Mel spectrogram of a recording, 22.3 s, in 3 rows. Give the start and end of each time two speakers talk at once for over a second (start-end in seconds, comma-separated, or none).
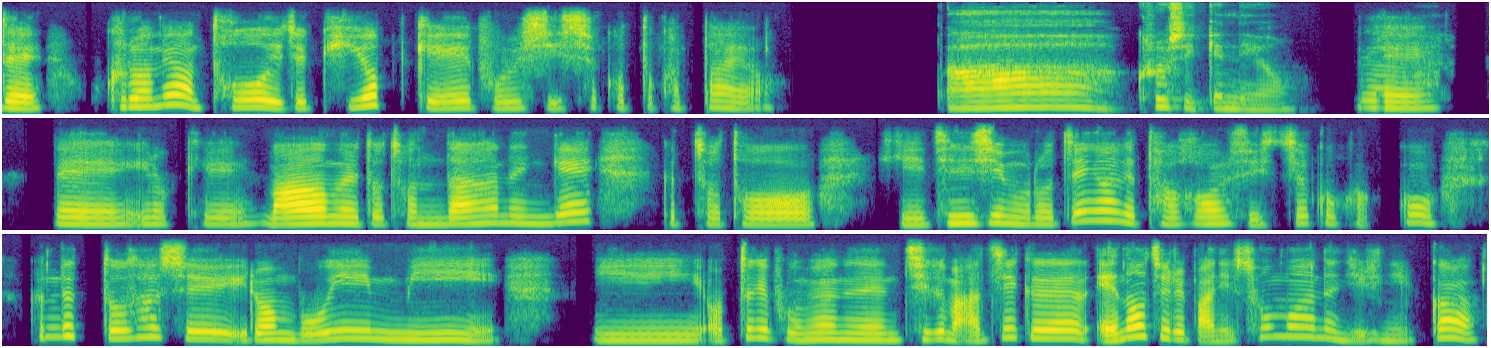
none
